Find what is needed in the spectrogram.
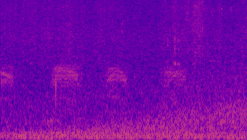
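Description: A bird giving short, repeated calls, about two a second, over a steady low rumble.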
